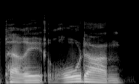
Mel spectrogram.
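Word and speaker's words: Perry Rhodan: Also die phonetische Aussprache, die oh. offizielle ist, ähm, obwohl Perioden ein amerikanischer Staatsbürger gewesen ist, da es eine deutsche Weltraumserie allerdings äh, ist, nennen wir den Menschen Perry Rodan.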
